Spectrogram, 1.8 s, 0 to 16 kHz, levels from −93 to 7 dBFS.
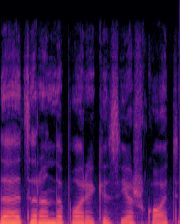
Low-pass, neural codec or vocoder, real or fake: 14.4 kHz; none; real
